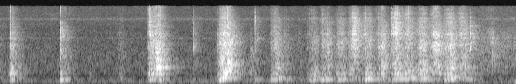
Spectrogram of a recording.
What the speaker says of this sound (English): A little bit of a file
